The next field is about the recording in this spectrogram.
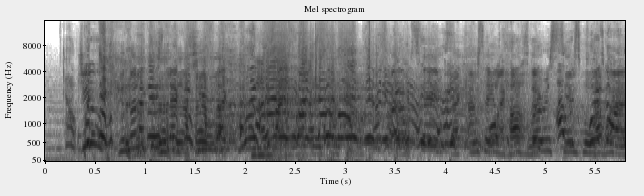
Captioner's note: group chattering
